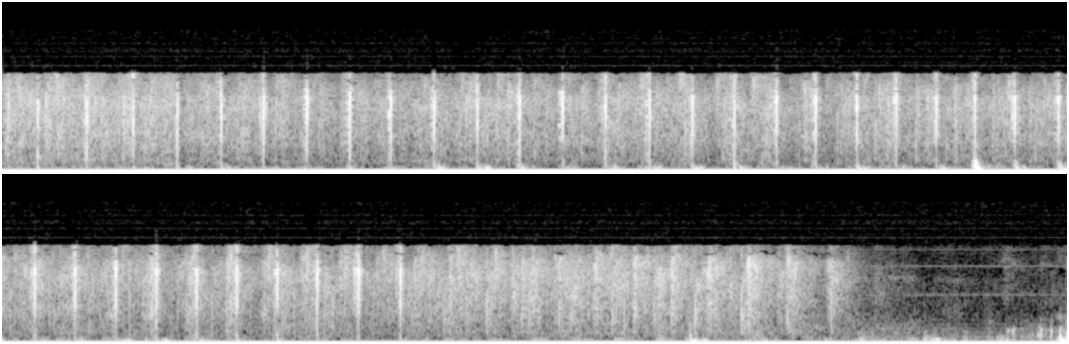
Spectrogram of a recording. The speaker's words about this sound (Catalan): aplaudiments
